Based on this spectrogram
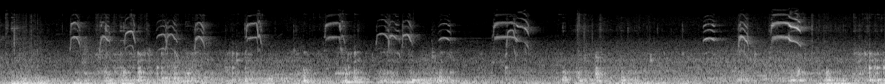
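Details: A flock of brown-eared bulbuls jostling over food, among them one bird lame in its left foot; quick arched squeaky calls come in clustered runs, some doubled, above a heavy low background rumble.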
